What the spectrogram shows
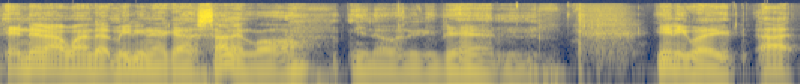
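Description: An older man hosting a casual podcast conversation, telling stories in a rambling way and clearing his throat often, at a boom mic in a small office studio. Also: dry recording. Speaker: podcast host. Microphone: desk podcast mic on boom arm.

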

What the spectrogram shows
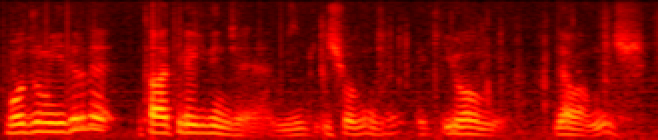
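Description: A man's voice: fairly high pitch, animated, fast, creaky, a little mellow, a little hiss or hum, poor audio. A man as a studio guest, answering the host in short, laconic replies.

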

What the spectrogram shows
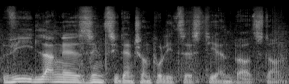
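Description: An actor playing Sherlock Holmes, a courteous, wry, probing gentleman detective in a German radio drama. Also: extremely low pitch, big pitch swings, moderate pace, full character voice. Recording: ambient noise behind the voice.

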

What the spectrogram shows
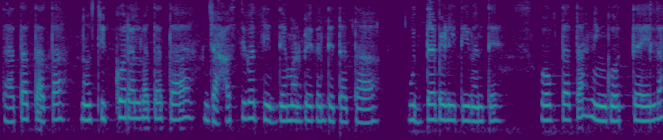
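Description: A drowsy, whining village boy in a cartoon, voiced by a woman. The voice sits very high and drags when he pleads for more sleep. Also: level tone, normal speed, warm tone. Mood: grumbling. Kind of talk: cartoon voice acting.

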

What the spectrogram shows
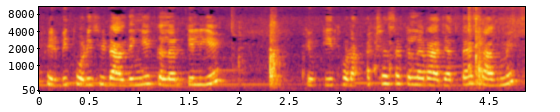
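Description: High-voiced woman chatting while cooking. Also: background noise. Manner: chatty, homely, explains as she cooks. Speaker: cooking vlogger. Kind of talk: casual cooking demonstration. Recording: music playing behind.

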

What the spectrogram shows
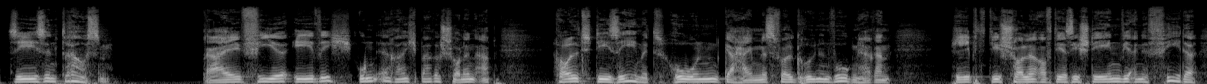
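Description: A man's voice: medium pitch, unhurried. A man reading literary prose aloud in a staged reading, telling it dramatically and expressively. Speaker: reader.

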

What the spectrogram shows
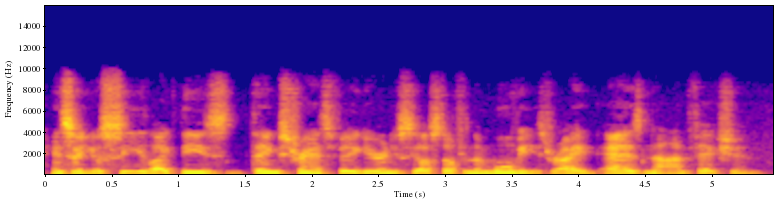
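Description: Earnest but hesitant, a middle-aged man gives a personal testimony on a podcast, restarting sentences and repeating words often. His voice is mid-range with a darkish tone.

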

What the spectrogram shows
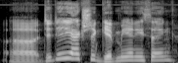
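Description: This thirties-aged gaming video host talks through a let's play casually from a small home room, muttering to himself and swearing offhandedly as game music plays. His smooth, fairly bright voice sits high, moves quickly, and swings hugely in pitch.

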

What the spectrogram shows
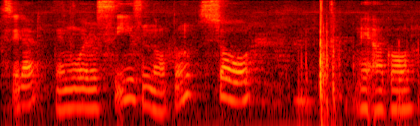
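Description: Low-voiced woman cooking at home. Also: very slow, creaky, very noisy. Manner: chatty, addresses viewers directly. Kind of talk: casual cooking commentary. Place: home kitchen. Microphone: phone camera off-screen. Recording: loud frying sizzle behind voice. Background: frying and sizzling food.

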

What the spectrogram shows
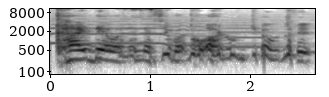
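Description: A woman's voice: high voice, expressive, unhurried, a little mellow, faint music behind. A woman playing an aging mother who speaks in a tearful, pleading way. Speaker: actor. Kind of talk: short-film acting.

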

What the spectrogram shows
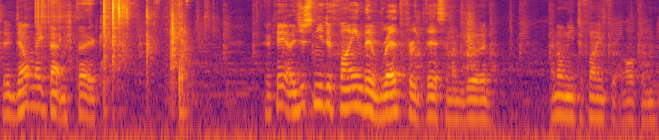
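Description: At a workbench indoors, a native Korean speaker who grew up in Korea chats his way through a soldering tutorial at normal speed, pausing often against background noise. He's a 3D printing tutorial host, rambling casually, breaking into excited high exclamations and muttered asides. The mic is off-camera in a hands-only shot of the workbench.

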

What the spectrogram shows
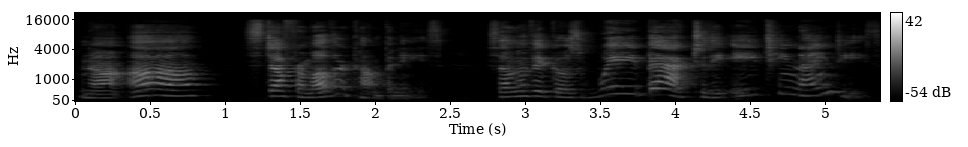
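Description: A woman's voice: a little high, sing-song, normal speed, bright, forceful tone, voice pushed up, full character voice. A woman reading aloud, voicing a chatty, offhand schoolgirl. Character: casual, offhand schoolgirl friend. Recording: roomy echo.

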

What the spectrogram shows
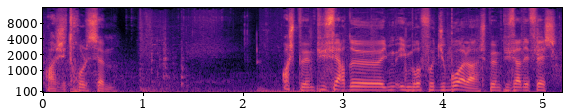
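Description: A man giving casual let's play commentary, mumbling then bursting into loud outbursts. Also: mid-range voice, brisk, a little hiss or hum. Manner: excitable, swings from mumbling to outbursts. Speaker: gaming YouTuber.

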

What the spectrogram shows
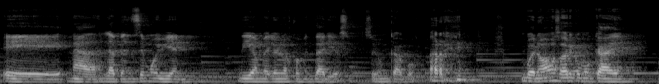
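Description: A man's voice: mid-range voice, fairly even intonation, moderate pace, faint music behind. Chatty Argentine man in an echoey room. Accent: Argentine Spanish. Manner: chatty and slangy, laughs often. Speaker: cooking channel host. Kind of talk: casual tasting vlog.

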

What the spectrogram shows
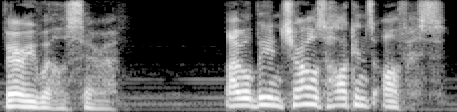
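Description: An actor playing a bookish, self-assured male occult scholar in a dramatic video game, with a husky voice. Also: a little high, sing-song, normal speed, no room sound, soft background music.

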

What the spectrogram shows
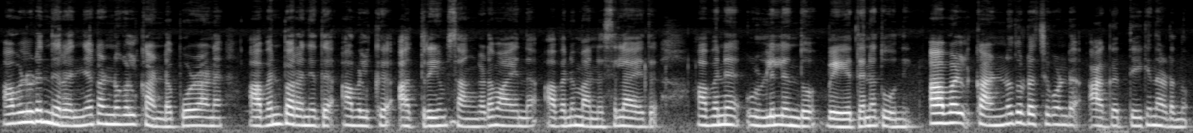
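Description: A woman storyteller reading a romance series aloud in a steady, even narration voice at a medium pitch. Her delivery stays calm between the dialogue. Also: normal speed.

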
